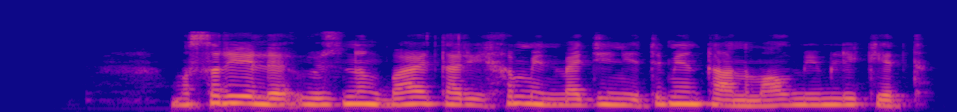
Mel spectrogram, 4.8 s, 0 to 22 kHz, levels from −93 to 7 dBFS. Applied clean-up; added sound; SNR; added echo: neural mask model Resemble Enhance denoiser.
